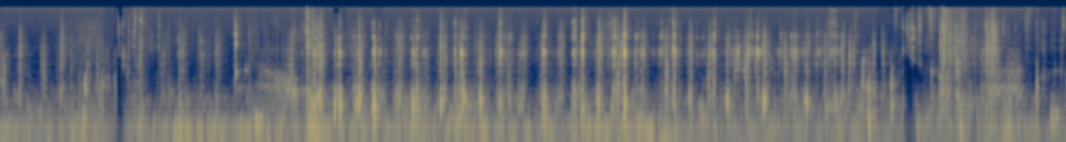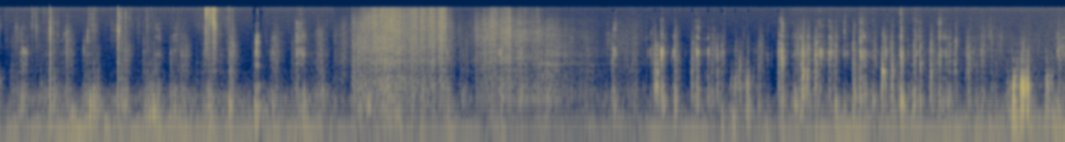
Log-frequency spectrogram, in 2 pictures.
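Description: Close-miked biting and chewing of a chocolate-coated, cream-filled snack cake, with many small crisp crackles from the chocolate shell and soft wet mouth sounds. A brief soft hiss comes about two-thirds of the way in.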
